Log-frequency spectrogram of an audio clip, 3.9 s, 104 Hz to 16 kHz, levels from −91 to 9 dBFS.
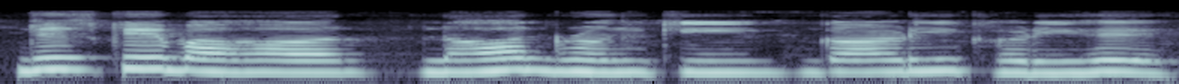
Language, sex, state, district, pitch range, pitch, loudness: Hindi, female, Madhya Pradesh, Bhopal, 215-235 Hz, 220 Hz, -15 LUFS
